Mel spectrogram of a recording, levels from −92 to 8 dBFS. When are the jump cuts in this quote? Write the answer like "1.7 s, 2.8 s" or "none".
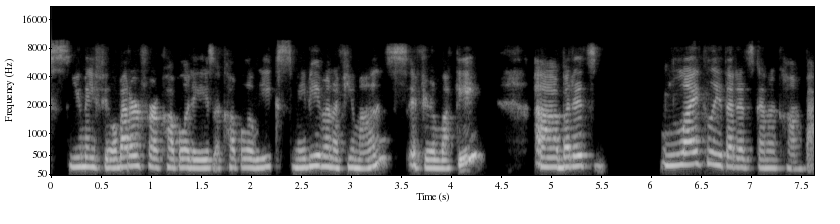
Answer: none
